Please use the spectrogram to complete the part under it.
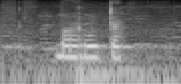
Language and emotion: Russian, neutral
